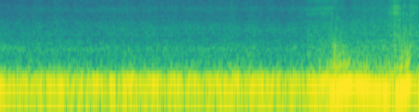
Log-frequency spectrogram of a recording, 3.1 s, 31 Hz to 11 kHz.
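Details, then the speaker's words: Porsche 914 with a Rover 3.5L V8 conversion and mild cam: deep, lumpy V8 burble that rises cleanly on the blip and settles back with a mild cam lope, not the smoothest idle. Sounds healthy. "Oh yeah, it does have a mild cam in it, so not the smoothest idling, but it does sound so sweet."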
